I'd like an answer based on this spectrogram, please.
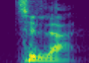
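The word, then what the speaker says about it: Chelan: Now, it looks like it's spelled Chelon, but I've been corrected several times, including been provided the Native American pronunciation, which is Tzilan, right?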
